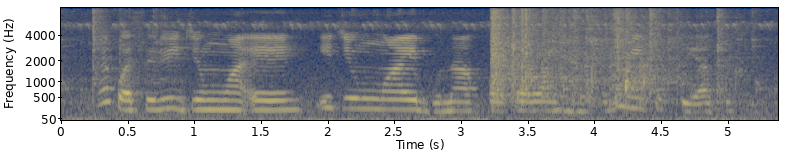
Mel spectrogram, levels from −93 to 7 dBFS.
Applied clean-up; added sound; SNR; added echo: none; Insect + Crushing; 3 dB; none.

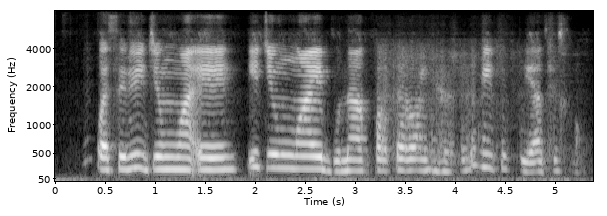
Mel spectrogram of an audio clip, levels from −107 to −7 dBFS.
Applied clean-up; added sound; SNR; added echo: neural mask model DeepFilterNet 3.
